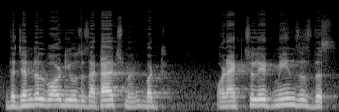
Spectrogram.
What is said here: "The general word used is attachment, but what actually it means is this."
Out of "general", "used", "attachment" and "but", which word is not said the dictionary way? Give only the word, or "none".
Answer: used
